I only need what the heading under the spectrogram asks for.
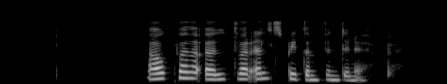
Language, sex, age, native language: Icelandic, female, 40-49, Icelandic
